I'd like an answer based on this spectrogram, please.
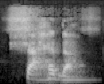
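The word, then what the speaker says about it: شَهِدَ: Give me the haraka on this. Fatah. Shahida. Sheen is what haraka? She is Fatah. Fatha. What about Ha? Kasra. Kasra. Kasra. What about Dal? Fatah. So how do you say it now?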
